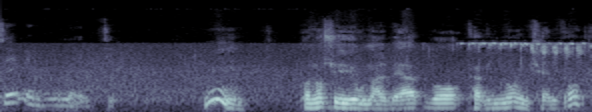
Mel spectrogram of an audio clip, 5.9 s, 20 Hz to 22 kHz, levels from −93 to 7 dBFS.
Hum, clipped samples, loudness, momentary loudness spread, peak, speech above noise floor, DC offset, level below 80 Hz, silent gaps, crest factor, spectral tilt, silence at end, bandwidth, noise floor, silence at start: none; under 0.1%; -22 LUFS; 20 LU; -6 dBFS; 22 dB; under 0.1%; -58 dBFS; none; 16 dB; -5.5 dB/octave; 0 s; 11.5 kHz; -44 dBFS; 0 s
